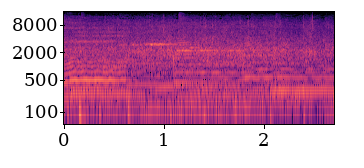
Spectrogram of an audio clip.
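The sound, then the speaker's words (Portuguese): A church audience stands and applauds Jesus in a steady, dense wash of clapping that holds throughout, with sustained music tones playing underneath. “Vamos se colocando de pé enquanto aplaudimos a Jesus.”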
